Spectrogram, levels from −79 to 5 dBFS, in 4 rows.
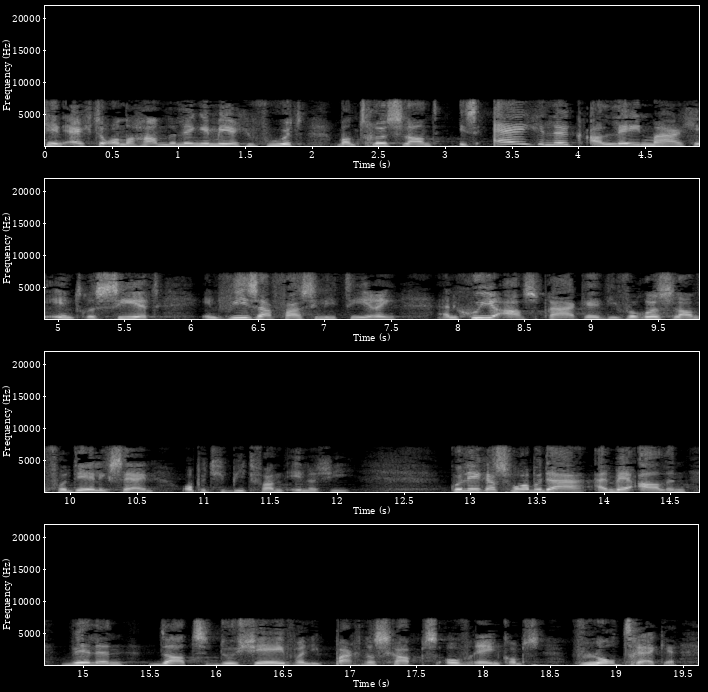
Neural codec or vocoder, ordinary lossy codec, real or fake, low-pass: none; none; real; 7.2 kHz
